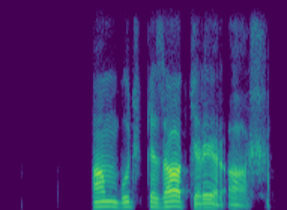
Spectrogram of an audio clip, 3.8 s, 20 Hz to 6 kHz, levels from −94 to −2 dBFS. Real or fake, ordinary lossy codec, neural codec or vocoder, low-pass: real; Opus, 24 kbps; none; 5.4 kHz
